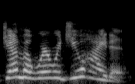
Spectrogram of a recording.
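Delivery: usual speaking voice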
